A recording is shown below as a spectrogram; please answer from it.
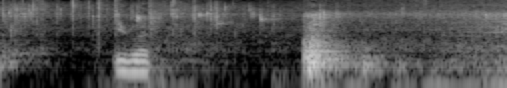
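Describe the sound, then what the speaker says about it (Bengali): Cauliflower pakoras sizzle in hot oil in a wok as they are turned one by one, a steady frying hiss with a brief scrape and a louder burst of sizzle partway through, close to the listener. "এবার আমি ফুলকপির পকোড়াগুলো কিন্তু এক এক করে আমি নেড়ে নিচ্ছি"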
